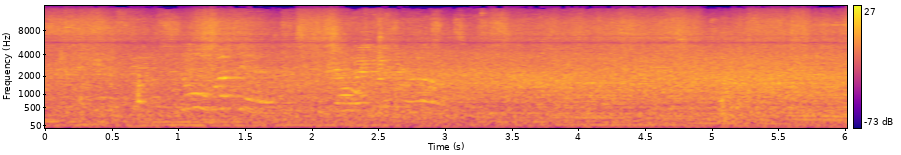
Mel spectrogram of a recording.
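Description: A plastic bag crinkles as it is handed over.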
